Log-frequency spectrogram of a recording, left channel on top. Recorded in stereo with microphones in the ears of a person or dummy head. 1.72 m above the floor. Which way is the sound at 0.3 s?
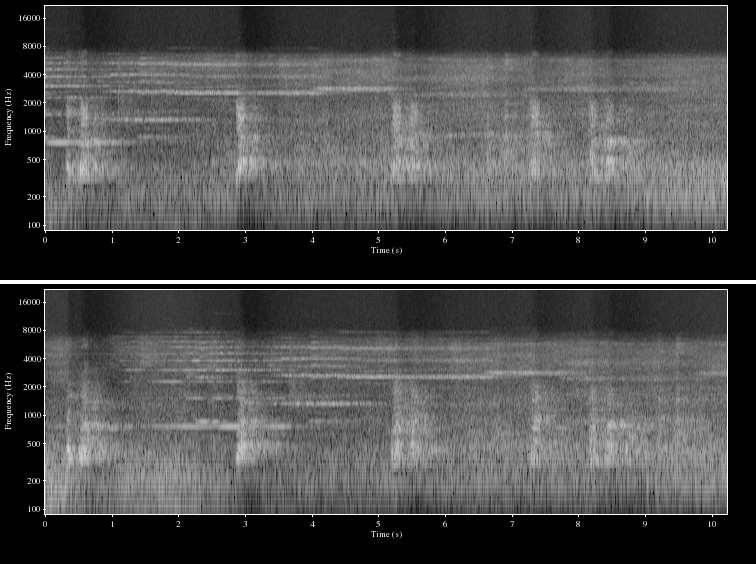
75° left (ahead or behind).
